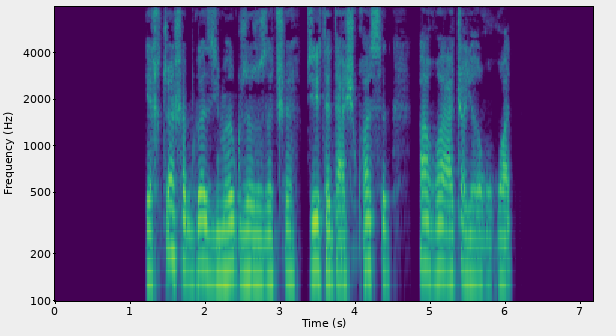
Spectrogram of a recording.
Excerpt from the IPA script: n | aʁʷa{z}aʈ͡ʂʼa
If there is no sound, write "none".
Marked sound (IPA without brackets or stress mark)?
ʕ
